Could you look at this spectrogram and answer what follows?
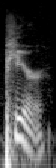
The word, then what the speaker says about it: Pierre: It's spelled Pierre, but it's pronounced Pierre.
